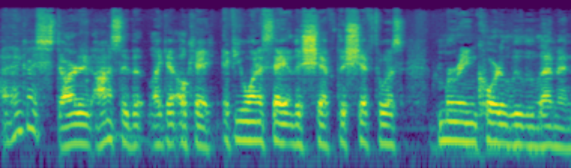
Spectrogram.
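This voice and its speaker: A man with an American accent talks at a fairly quick pace over noticeable background noise. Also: medium pitch for a man. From US Midwest, small-town Ohio. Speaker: Marine Corps veteran. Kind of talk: casual chat.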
